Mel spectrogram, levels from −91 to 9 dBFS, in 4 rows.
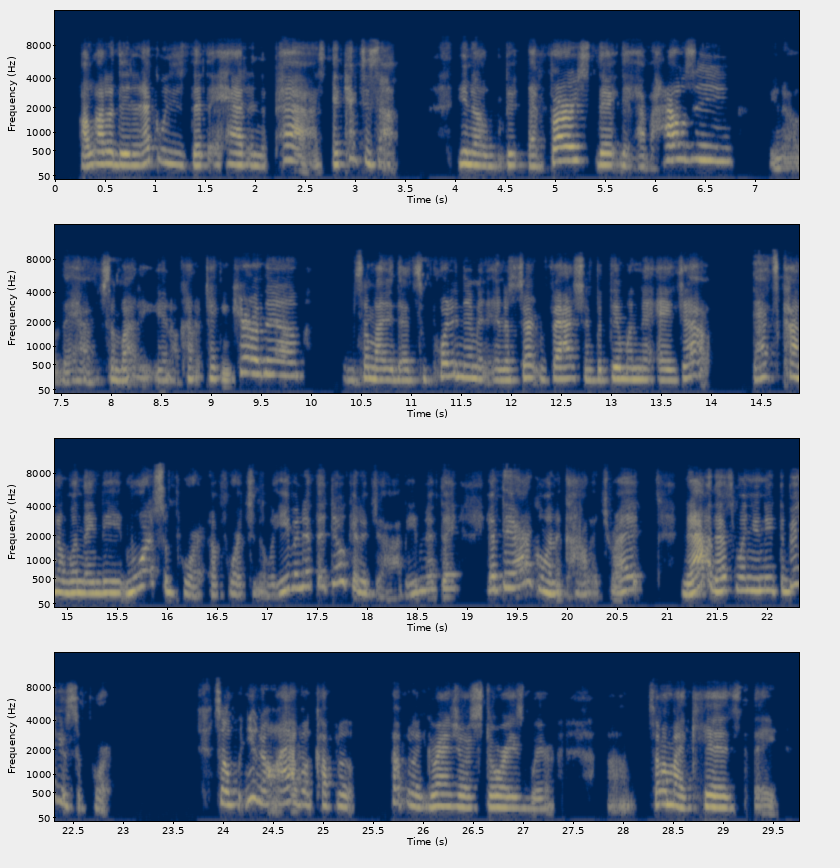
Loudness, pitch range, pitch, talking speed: -27 LUFS, 210-265 Hz, 225 Hz, 210 wpm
